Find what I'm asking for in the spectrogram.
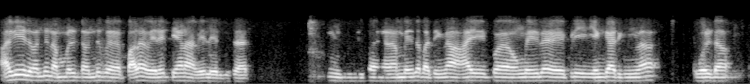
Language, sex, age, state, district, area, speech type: Tamil, male, 18-30, Tamil Nadu, Tirunelveli, rural, conversation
